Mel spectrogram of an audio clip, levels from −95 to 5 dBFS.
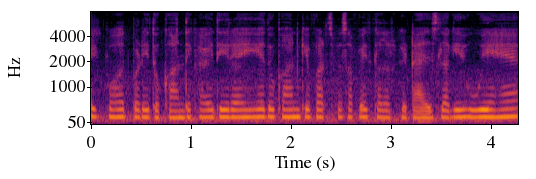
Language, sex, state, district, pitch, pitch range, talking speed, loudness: Hindi, female, Bihar, Vaishali, 195 Hz, 190-200 Hz, 265 wpm, -30 LUFS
